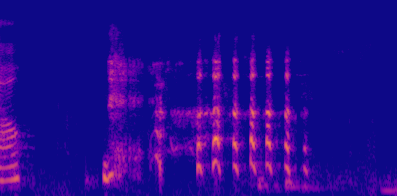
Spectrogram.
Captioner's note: laughing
